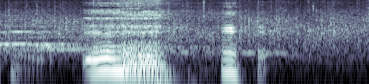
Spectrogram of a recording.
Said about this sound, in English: If you're thankful to God for the rain this morning, please give the Lord a round of applause.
